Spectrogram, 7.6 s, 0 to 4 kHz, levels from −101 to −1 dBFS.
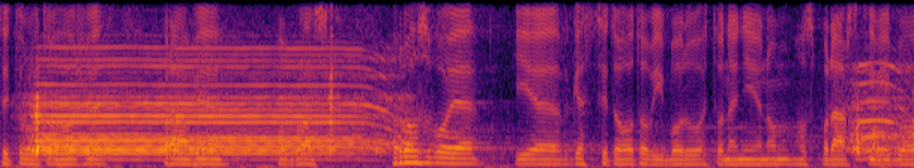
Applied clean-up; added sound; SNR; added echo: none; Camera; -3 dB; none.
